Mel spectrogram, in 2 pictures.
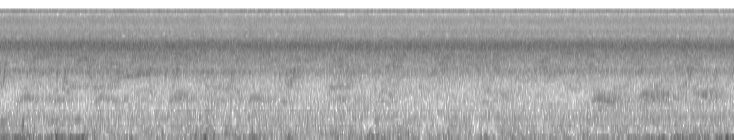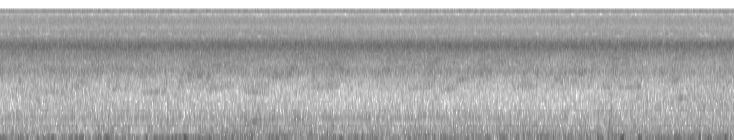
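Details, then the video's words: A summer insect chorus in the temple park at Ikegami Honmonji, Tokyo, Japan, makes a steady, piercing high hiss for the whole stretch, with only faint chirps and low background noise underneath. "Summer insect sounds."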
